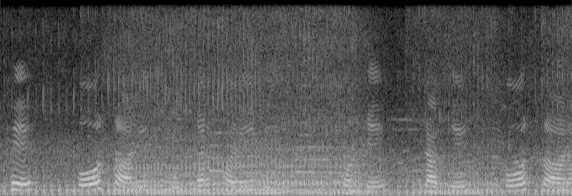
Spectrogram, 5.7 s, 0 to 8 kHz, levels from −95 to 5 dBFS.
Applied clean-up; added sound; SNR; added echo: none; Motorcycle; 0 dB; none.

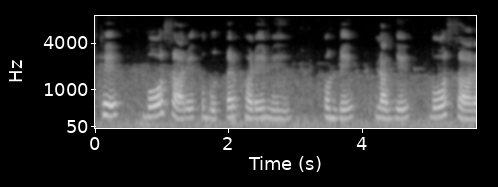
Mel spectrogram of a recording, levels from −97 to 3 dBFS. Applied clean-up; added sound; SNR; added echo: none; none; none; none.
